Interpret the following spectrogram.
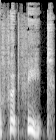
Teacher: a back vowel changes to the associated front vowel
